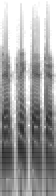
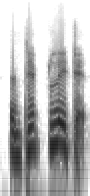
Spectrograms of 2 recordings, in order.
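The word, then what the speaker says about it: depleted: ডেপ্লিকেটেড here used as participle, participle হিসেবে ব্যবহার হয়েছে, বাট ওকে ডেপ্লিকেটেড নট, আমি আসলে ভুল উচ্চারণ করছি। ডেপ্লেটেড, ওকে ডেপ্লেটেড দ্যাট মিনস আপনি বলতে পারেন ডিক্লাইন্ড।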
